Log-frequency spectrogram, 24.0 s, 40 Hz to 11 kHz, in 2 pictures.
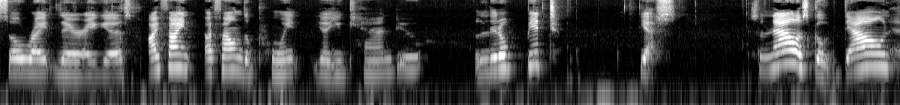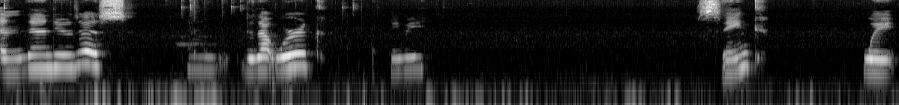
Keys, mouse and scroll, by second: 0.9 g, 1.7 g, 7.6 s, 9.9 g, 11.0 g, 12.5 s, 14.6 g, 15.7 s, 16.9 g.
